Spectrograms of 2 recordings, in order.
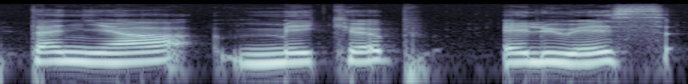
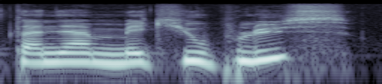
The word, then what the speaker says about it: Tania Makeuplus: tu fais Alors c'est Tania Makeup LUS, en fait ça se prononce Tania Make You Plus, mais tout le monde comprend Tania Makeup Lus. C'est vrai que j'ai toujours dit Tania Makeup Plus, ouais.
